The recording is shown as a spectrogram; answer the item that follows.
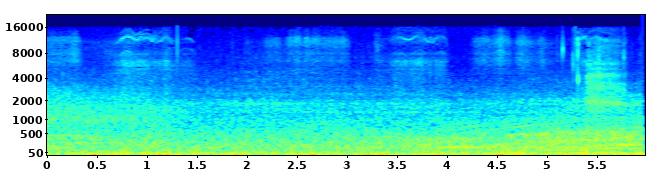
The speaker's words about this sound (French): Un passage piéton, encore une fois, très peu de danger. Plus en sécurité que autrefois, et pourtant une voiture qui arrive doucement.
